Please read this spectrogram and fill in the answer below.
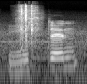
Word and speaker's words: Euston: Euston, like Euston, we have a problem. But without the H.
